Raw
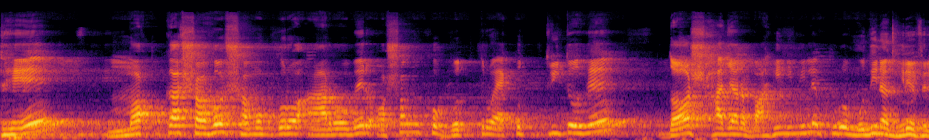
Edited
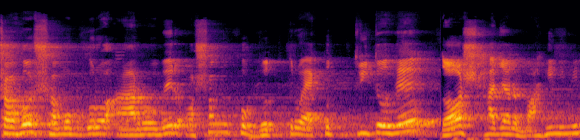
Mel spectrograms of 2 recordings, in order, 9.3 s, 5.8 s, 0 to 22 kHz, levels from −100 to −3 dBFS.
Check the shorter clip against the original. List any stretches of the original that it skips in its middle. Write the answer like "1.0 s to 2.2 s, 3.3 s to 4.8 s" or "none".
6.2 s to 6.6 s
